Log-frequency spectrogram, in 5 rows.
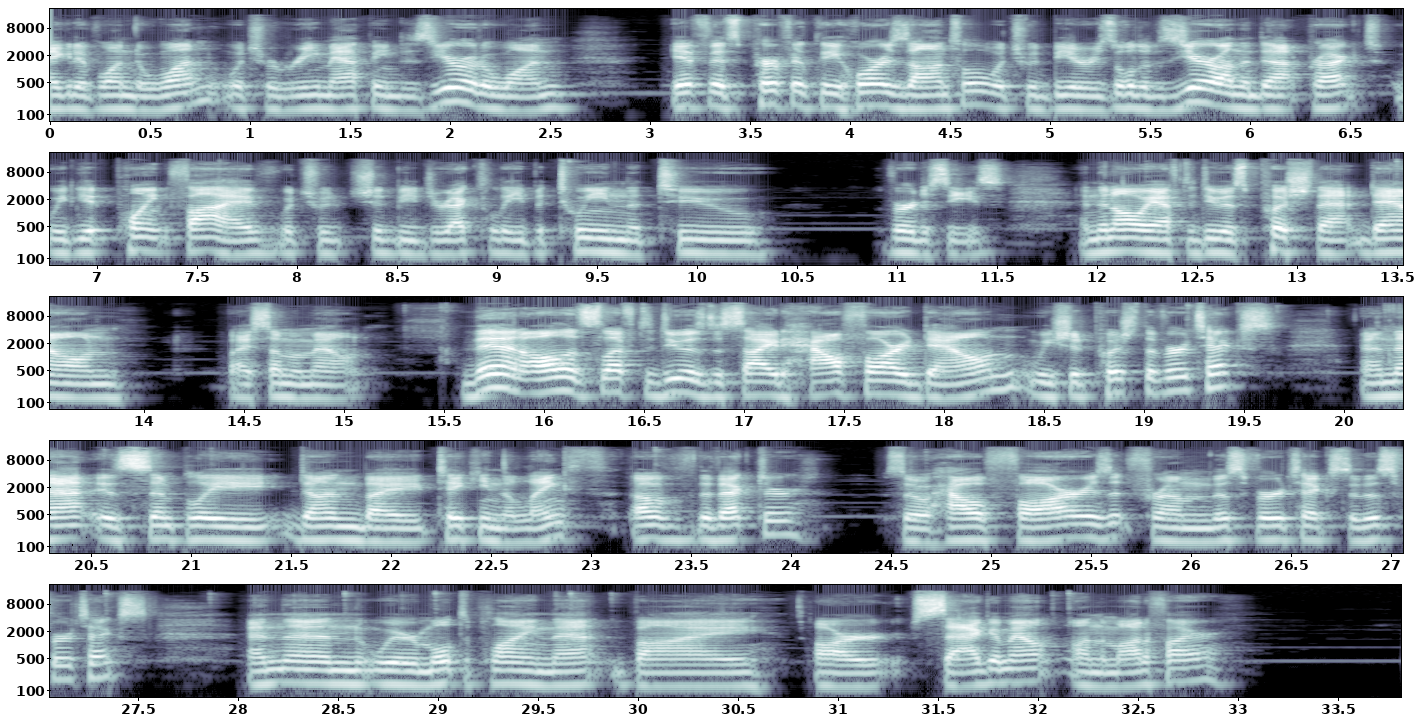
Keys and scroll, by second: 7.4-9.5 d, 10.0 d, 11.9-13.6 d, 17.2 d, 19.2 d, 19.3 d, 23.7-24.6 d, 27.3 d, 27.4 d, 27.4 d.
